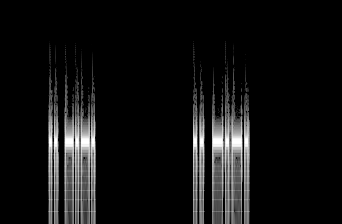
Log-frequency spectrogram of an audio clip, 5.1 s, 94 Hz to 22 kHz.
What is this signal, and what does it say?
Morse code, heard as a keyed tone, about 33 wpm, 700 Hz. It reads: IC IC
